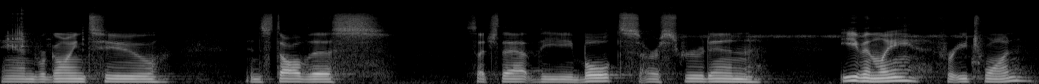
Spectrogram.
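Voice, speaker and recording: A man's voice: medium pitch, steady tone, drawn-out words, dark tone, smooth. A man giving a casual hands-on tutorial, thinking aloud informally as he works. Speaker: bike vlogger and host. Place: indoor garage or shed workshop with plywood walls. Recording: reverberant workshop room sound.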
